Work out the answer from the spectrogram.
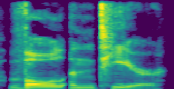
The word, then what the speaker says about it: volunteer: country repeat after me remember stress the last part of volunt uner it's volunteer that helps your pronunciation sound natural now imagine you've just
